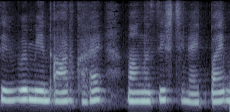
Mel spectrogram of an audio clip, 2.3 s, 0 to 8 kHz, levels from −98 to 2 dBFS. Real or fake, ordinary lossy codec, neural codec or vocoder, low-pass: fake; none; codec, 16 kHz, 0.9 kbps, LongCat-Audio-Codec; none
